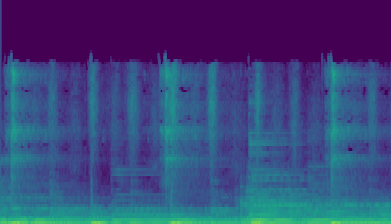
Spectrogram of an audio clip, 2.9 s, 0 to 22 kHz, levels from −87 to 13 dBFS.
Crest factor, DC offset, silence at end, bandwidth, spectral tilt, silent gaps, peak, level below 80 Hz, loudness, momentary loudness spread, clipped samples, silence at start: 16 dB; under 0.1%; 0 s; 16.5 kHz; -7.5 dB/octave; none; -2 dBFS; -20 dBFS; -19 LUFS; 5 LU; under 0.1%; 0 s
